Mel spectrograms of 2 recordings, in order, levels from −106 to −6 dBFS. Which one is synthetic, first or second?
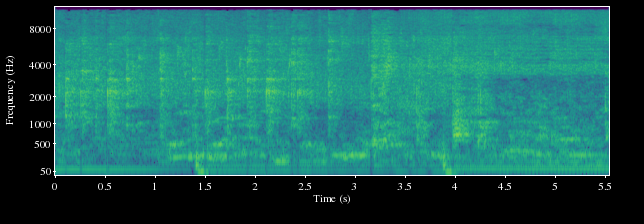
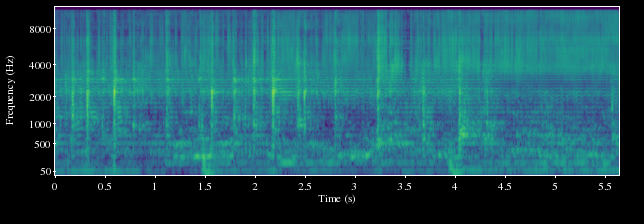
second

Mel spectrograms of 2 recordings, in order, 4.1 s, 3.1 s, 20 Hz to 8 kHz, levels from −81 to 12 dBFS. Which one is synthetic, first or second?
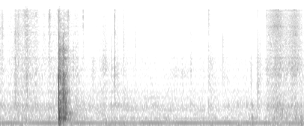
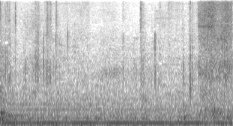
first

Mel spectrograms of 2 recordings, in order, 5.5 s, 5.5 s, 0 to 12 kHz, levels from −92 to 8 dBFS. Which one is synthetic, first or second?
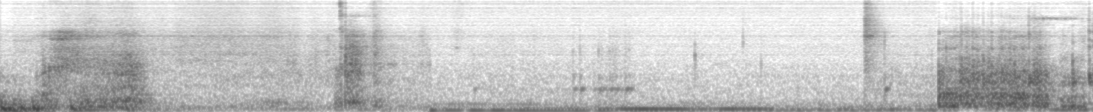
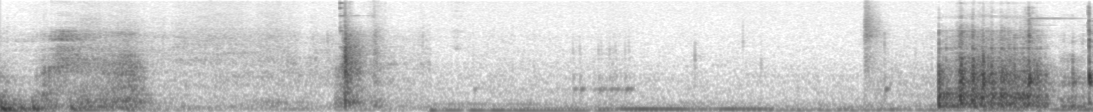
first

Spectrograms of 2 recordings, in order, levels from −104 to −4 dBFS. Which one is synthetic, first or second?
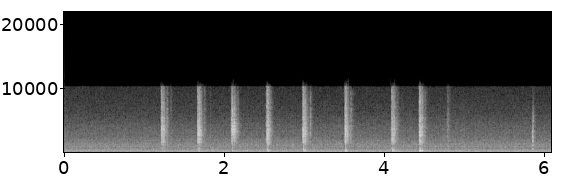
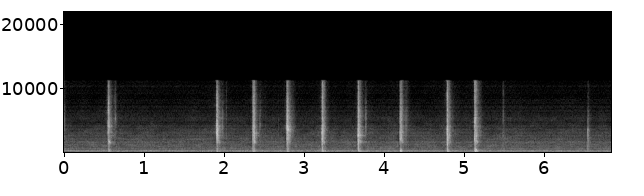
second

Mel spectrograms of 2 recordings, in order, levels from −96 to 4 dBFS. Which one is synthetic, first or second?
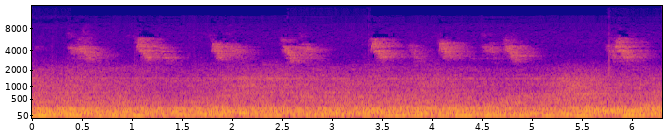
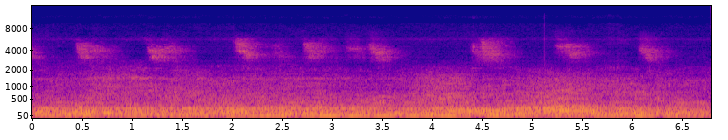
second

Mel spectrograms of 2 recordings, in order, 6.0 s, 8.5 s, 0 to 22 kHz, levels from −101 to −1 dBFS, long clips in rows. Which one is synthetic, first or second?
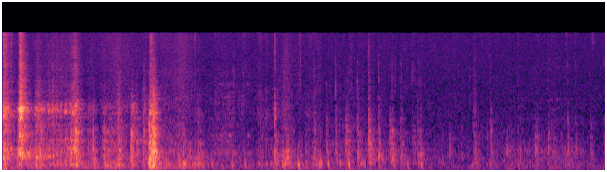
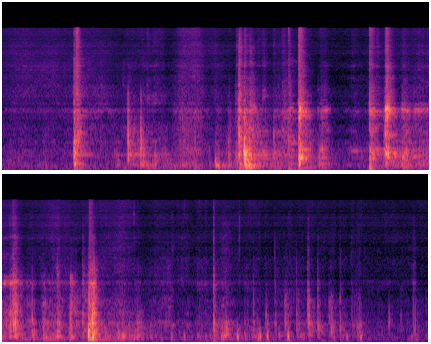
second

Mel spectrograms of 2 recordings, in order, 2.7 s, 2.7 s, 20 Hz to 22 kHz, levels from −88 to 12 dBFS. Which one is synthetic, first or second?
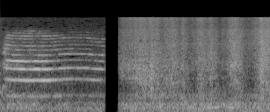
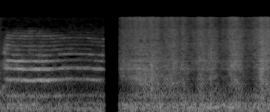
second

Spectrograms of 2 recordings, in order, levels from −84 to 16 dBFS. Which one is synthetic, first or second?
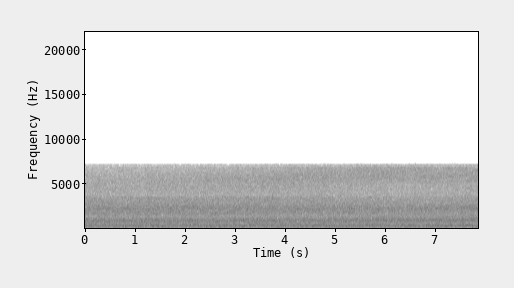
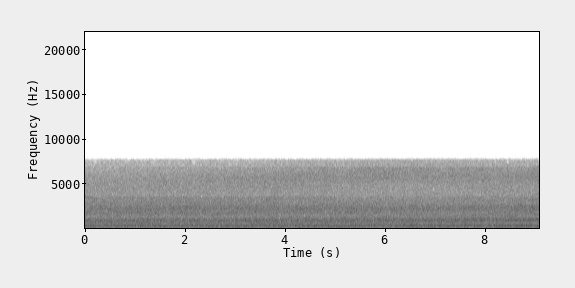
second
